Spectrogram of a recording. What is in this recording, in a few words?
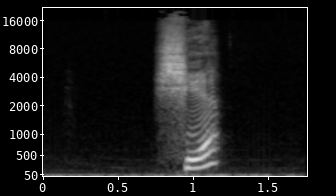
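"xié", Mandarin Chinese pinyin; pinyin2; pinyinji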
